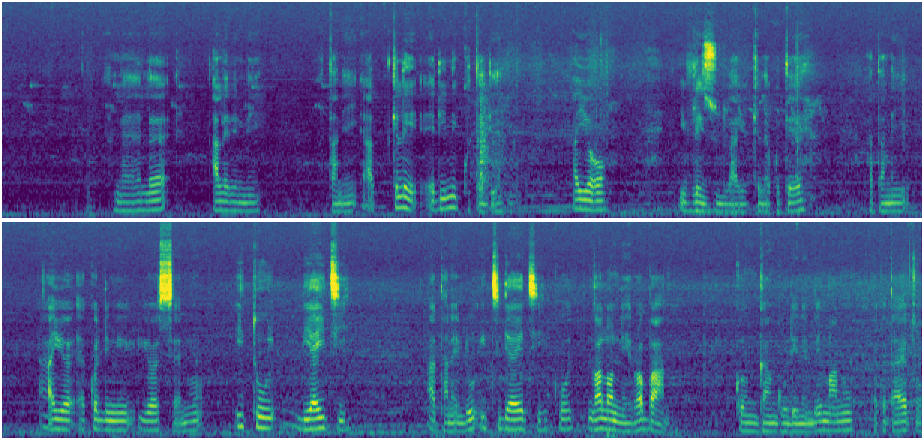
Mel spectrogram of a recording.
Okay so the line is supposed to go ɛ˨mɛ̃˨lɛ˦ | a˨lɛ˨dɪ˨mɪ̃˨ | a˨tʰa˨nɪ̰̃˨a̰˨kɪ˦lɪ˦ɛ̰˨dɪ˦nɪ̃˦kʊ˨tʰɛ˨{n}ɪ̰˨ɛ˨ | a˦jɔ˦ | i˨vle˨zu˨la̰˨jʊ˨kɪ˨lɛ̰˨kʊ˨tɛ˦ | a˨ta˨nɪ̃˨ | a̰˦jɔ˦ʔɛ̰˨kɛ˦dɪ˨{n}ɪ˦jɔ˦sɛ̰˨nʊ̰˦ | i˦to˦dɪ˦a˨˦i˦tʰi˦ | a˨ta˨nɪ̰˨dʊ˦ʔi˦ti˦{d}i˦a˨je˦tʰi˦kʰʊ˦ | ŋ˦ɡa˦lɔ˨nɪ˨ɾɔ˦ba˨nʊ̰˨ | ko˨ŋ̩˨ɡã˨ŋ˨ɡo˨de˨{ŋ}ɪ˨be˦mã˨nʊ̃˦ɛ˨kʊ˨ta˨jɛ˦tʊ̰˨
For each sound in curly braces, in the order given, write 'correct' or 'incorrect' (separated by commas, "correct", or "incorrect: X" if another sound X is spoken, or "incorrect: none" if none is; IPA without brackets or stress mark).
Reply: incorrect: d, correct, correct, incorrect: n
